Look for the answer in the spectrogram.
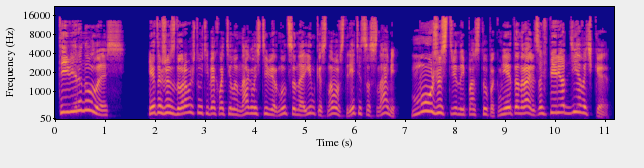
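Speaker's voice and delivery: high, loud mock cheer; catty faked delight; fake enthusiasm. A narrator's reading. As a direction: gush with sugary sarcasm. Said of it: "изобразив удивление".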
